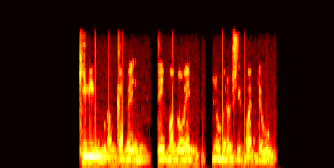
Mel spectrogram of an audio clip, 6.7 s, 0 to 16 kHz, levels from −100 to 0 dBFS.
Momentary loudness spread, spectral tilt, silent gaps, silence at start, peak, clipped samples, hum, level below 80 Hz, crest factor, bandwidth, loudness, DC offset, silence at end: 16 LU; -5 dB/octave; 3.05-3.15 s; 1.6 s; -2 dBFS; under 0.1%; none; -54 dBFS; 18 dB; 7.6 kHz; -17 LUFS; under 0.1%; 1.15 s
